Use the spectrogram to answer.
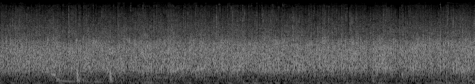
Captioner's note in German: Applaus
